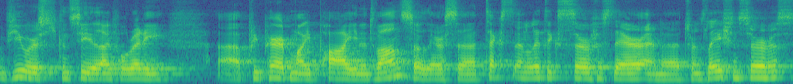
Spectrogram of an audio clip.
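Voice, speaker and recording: With a slight Dutch accent, a man speaks at a fairly high pitch with ordinary pitch variation. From Netherlands. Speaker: software developer; presenter. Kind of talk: tech tutorial. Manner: hesitant, many fillers. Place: studio. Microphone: lapel.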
